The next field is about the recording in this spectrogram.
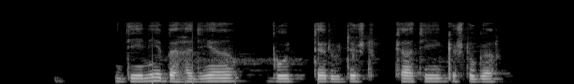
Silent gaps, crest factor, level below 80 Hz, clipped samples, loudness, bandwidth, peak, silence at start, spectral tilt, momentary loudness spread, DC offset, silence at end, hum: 3.86-3.95 s; 18 dB; -62 dBFS; under 0.1%; -26 LUFS; 7.8 kHz; -8 dBFS; 1.15 s; -6 dB/octave; 12 LU; under 0.1%; 0.75 s; none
